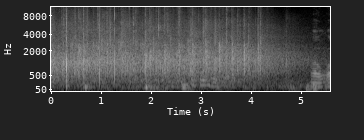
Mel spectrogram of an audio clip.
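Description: An audience at a medical isotope announcement in Ontario applauding to welcome the premier to the stage, steady close clapping that fades toward the end as a voice begins to speak.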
